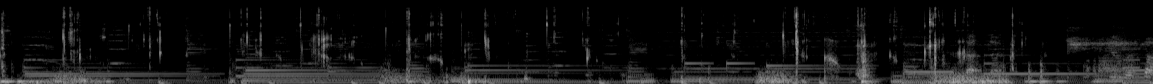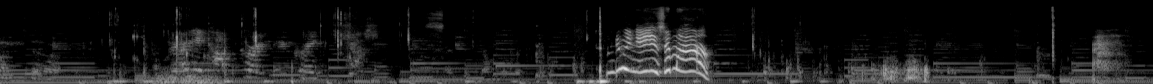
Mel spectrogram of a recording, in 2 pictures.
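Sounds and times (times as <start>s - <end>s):
wet squishy chewing of gummy candy: 0.0s - 11.0s, 12.4s - 17.6s, 19.0s - 19.7s, 21.8s - 22.3s
soft music: 0.0s - 23.0s.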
